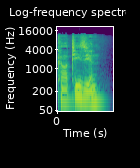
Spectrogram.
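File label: "cartesian", English, British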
